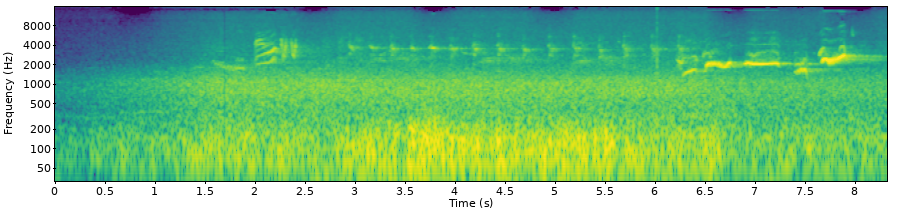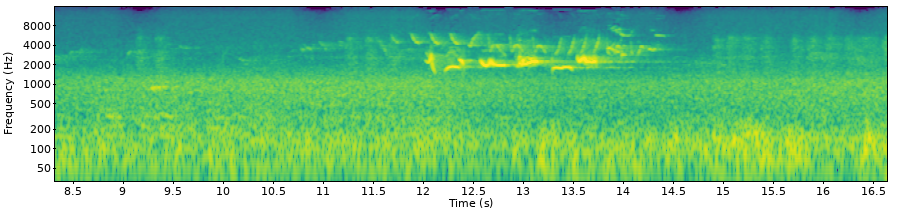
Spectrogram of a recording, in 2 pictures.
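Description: A songbird singing short trilled phrases over a steady outdoor hiss, fading in from silence over the first second or two. There are three phrases: a faint one about two seconds in, then louder ones about seven seconds in and again around twelve to fourteen seconds in.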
